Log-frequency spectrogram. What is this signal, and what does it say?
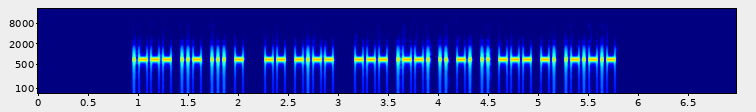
Morse code, heard as a keyed tone, about 40 wpm, 700 Hz. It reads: JUST MY OPINION.
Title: Sentences from Top 1200 Words 40wpm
